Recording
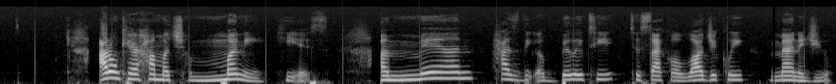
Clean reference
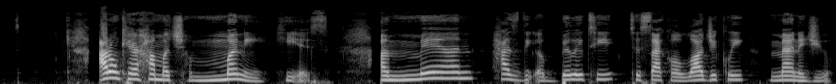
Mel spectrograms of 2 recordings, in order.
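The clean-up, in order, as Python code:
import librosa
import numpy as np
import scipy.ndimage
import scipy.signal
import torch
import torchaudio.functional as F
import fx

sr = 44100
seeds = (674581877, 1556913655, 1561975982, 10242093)

y = fx.fix_declick_ar(x, sr, threshold=10.0)
y = fx.fix_deplosive(y, sr, at_s=(2.2, 3.09))
y = fx.fix_interpolate(y, sr, at_s=(7.73,), length_ms=18.0)
y = fx.noise_reduce(y, sr, print_start_s=0.06, print_end_s=0.56, reduce_db=16.0)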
